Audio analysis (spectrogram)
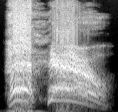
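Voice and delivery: loud, high laugh at himself; burst of laughter. Real, not acted. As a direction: crack up at the sneeze. Laugh after a sneeze.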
